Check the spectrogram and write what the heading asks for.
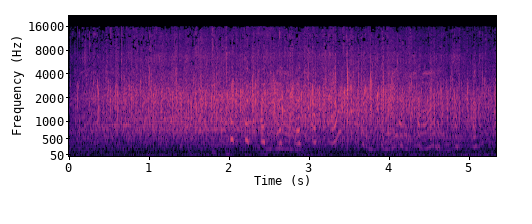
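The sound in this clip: A studio audience applauds to welcome a guest onto a show, a steady, full burst of clapping with voices talking over it.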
